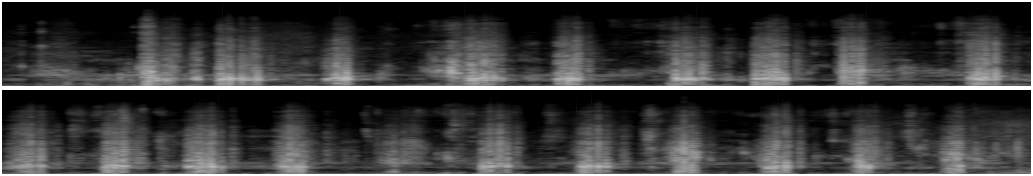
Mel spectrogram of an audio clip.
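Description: Close-up crunching of a mouthful of frozen green ice bar between the teeth. It is a rapid, even run of crisp crunches, about three a second, starting just under a second in.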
